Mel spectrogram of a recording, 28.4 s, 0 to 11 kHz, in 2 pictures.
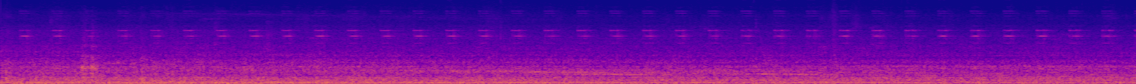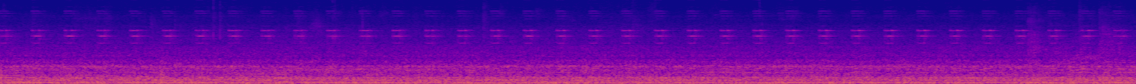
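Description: Toyo Rapid Railway 2000 series electric train heard from the driver's cab: a steady low rumble of the train running on the track, with an even, rapid high-pitched ticking over it.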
